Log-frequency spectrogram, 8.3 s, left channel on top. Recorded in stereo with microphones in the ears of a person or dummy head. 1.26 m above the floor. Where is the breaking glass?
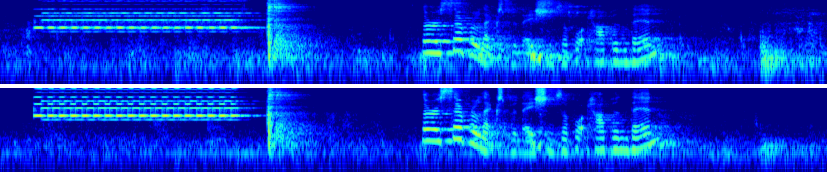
10° right (ahead or behind), 1.4 m.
